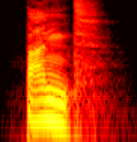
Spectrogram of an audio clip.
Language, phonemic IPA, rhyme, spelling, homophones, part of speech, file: German, /bant/, -ant, Band, bannt, noun, De-Band.oga
- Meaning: 1. tape, ribbon 2. A ligament 3. band or tie holding items together 4. belt (conveyor belt, fan belt, etc.) 5. band of the spectrum 6. intimate bond to a person 7. dependence, social bond 8. shackle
